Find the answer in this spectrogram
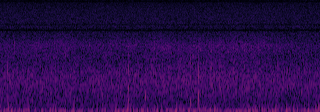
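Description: Wind buffeting the microphone outdoors: an uneven low rumble with a faint hiss over it.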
